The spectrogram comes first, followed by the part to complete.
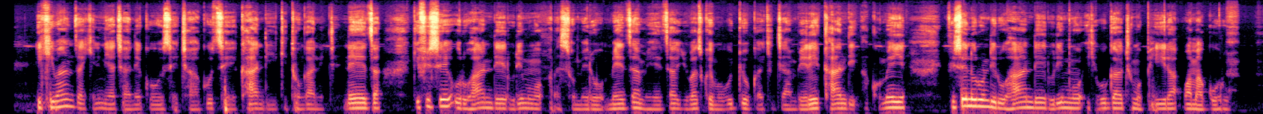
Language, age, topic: Rundi, 18-24, education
